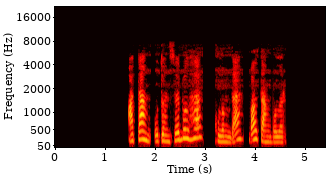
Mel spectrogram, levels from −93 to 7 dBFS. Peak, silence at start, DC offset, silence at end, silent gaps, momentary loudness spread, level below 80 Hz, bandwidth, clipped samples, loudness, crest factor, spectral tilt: -12 dBFS; 1.45 s; under 0.1%; 0.8 s; 1.93-1.99 s, 2.98-3.20 s, 3.79-3.87 s; 11 LU; -78 dBFS; 8 kHz; under 0.1%; -32 LUFS; 22 dB; -7 dB/octave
